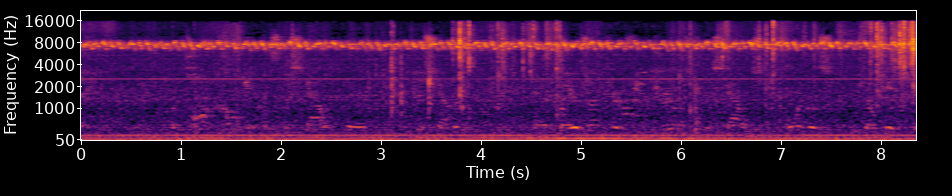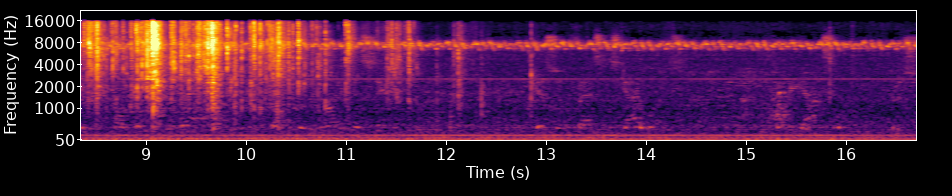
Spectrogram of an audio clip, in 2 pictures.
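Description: Clear plastic shrink wrap being torn off a trading-card box and crinkled in the hands, in a short crackly burst about eight to eleven seconds in, over a steady low hum.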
